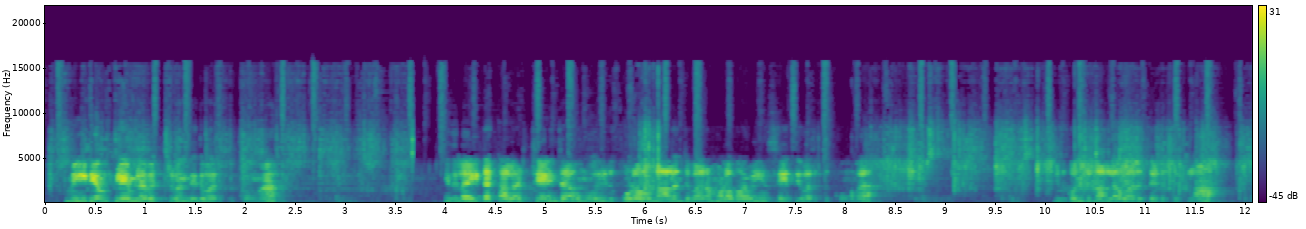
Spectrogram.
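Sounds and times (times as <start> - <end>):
spatula stirring dry grains: 0.0 - 3.7, 8.3 - 12.0
person speaking: 10.1 - 11.8.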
